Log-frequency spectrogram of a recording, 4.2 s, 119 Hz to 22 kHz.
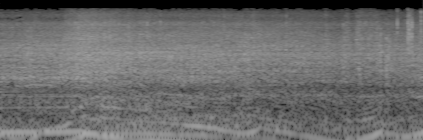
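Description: Two Suzuki 4x4 engines revving hard under load as the vehicles pull against each other in a tug-of-war, their pitch rising and falling repeatedly, over a steady hiss of spinning tyres and sand.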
